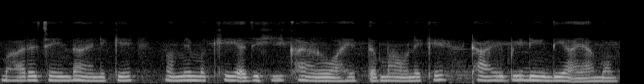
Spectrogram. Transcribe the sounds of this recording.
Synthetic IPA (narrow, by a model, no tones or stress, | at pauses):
ɓaːɾt͡ɕɐĩːn̆d̪aːɦɪnɪ̆kɪ | mɐmimʊ̃kʰeɐʄʊ̆hikʰaːɪɽ̃oaːɦet̪ɐmãʊnə̆kʰeː | ʈʰaːɦebɪɗĩːn̆d̪iaːɦijãmɐ̃ː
